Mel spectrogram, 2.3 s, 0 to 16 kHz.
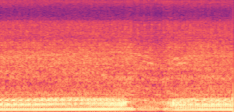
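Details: Suzuki F6A electronic fuel injection engine with hard starting and low power: revs steadily, then sags and nearly dies when the throttle is opened before picking up again, hesitation on acceleration.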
